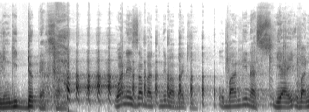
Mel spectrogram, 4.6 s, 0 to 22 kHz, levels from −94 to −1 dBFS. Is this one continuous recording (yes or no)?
yes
